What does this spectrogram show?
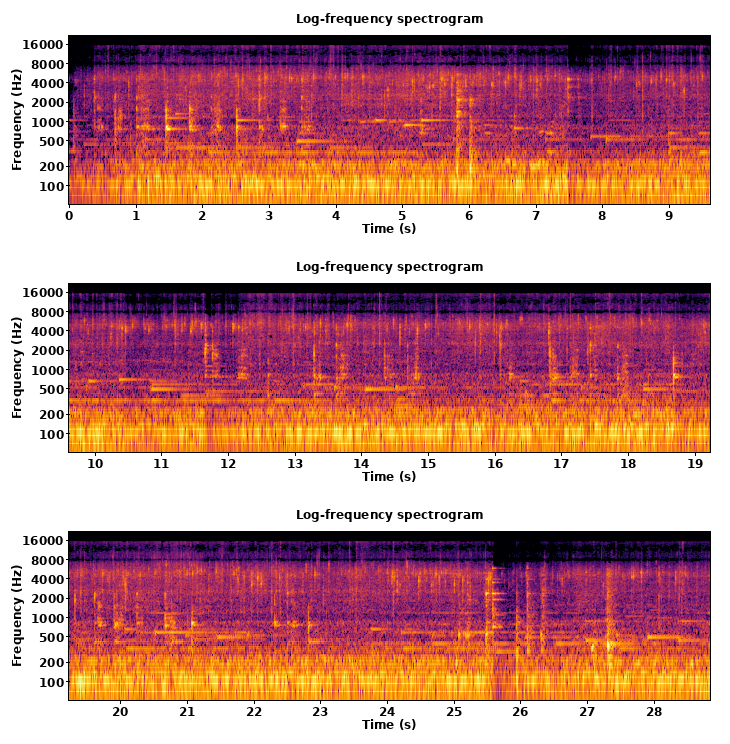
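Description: Sliced ginger and garlic sizzling in hot oil in a stainless steel wok, with a wooden spatula stirring and scraping against the pan in scattered clicks. The sizzle dips briefly near the end.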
